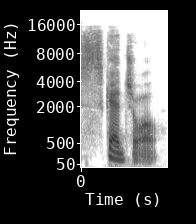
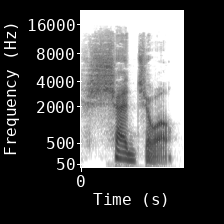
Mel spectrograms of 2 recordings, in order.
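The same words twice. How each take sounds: First: The word begins with an sk sound. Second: The word begins with an sh sound. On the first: This is how the speaker normally says it. "I say schedule" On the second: The speaker does not use this form. "I don't say schedule"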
